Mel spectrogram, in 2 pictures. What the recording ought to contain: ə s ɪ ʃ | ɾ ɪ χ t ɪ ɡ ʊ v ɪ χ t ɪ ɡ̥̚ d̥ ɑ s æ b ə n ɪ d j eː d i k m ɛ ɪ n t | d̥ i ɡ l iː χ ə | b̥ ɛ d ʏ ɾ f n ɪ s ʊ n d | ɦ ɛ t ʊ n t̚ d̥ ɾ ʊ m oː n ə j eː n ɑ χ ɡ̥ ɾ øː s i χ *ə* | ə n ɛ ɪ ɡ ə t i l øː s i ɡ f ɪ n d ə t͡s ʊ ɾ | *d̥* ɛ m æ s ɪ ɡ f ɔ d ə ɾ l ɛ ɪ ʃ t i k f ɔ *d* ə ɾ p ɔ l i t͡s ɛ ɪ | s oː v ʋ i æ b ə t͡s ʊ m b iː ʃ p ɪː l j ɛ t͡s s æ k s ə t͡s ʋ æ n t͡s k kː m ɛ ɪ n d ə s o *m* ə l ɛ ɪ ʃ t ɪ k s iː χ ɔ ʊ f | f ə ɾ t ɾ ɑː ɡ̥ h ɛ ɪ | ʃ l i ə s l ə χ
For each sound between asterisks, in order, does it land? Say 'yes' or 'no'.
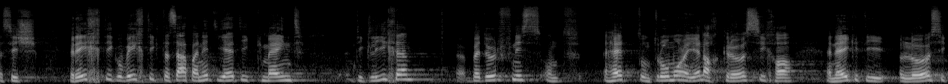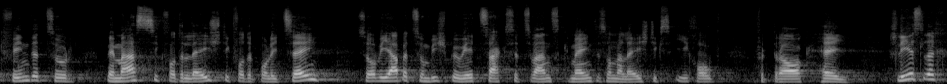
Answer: no, no, yes, no

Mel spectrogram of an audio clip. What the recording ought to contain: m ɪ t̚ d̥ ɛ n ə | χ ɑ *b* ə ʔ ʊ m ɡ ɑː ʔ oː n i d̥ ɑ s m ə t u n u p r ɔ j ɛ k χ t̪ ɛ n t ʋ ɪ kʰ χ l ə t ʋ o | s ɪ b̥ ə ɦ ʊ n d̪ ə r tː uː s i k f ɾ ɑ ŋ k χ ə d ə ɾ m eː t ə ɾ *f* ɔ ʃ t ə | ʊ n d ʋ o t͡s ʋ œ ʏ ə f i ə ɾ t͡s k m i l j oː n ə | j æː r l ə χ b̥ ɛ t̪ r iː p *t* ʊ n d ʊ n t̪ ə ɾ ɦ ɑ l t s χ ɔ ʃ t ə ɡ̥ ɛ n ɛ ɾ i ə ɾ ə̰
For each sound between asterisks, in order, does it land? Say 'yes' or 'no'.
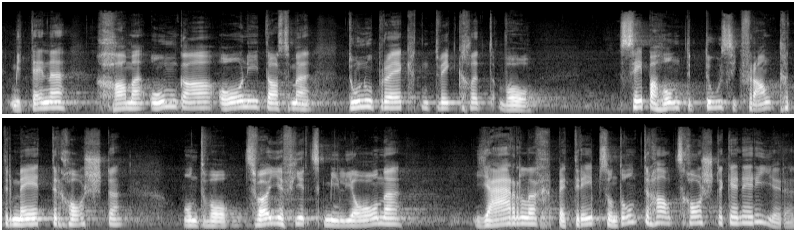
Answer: no, no, no

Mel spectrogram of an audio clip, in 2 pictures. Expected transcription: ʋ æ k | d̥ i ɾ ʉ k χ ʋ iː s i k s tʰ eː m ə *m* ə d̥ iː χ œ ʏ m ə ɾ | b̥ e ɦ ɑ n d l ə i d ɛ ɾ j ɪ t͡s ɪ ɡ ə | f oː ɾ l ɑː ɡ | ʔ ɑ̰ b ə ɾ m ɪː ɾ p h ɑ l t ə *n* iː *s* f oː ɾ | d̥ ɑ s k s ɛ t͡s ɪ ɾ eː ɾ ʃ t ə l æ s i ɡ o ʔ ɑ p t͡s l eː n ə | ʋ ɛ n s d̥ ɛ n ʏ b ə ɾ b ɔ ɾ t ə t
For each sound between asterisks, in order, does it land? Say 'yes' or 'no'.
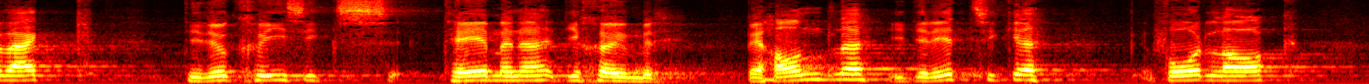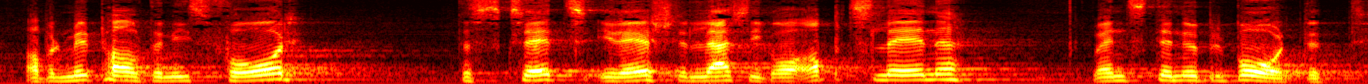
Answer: no, yes, yes

